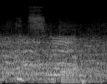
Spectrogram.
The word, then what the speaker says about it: Pizzitola: È stato richiamato perché il cognome è tipico delle zone di Castelvetrano e l'accento va sulla seconda E, quindi Pizzitola.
